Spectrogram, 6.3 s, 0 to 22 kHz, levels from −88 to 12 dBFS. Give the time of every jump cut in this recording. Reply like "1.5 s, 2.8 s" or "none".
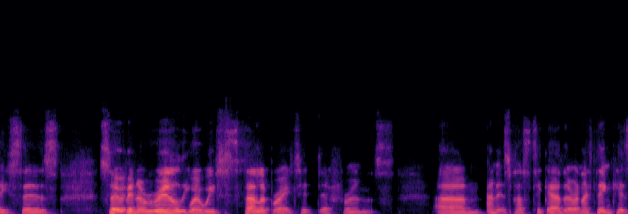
1.2 s, 1.9 s, 5.1 s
